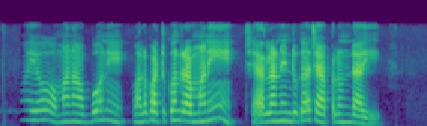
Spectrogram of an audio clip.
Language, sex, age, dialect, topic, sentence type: Telugu, female, 25-30, Southern, agriculture, statement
